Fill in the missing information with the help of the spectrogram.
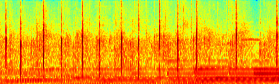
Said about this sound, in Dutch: Right now, I want us to put our hands together for Christ. En laten we nou gewoon Christus een groot applaus geven.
